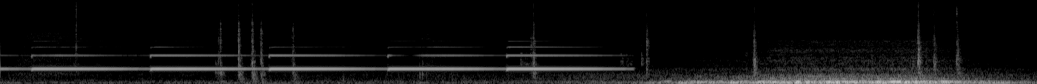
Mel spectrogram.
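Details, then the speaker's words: Jeep heater blower motor after lubricating dried-out bearing/bushing with silicone, key on: a few warning chimes, then fan spins up to a smooth, even rush with no earlier screech; normal blower operation. "I don't hear any screeches like earlier."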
